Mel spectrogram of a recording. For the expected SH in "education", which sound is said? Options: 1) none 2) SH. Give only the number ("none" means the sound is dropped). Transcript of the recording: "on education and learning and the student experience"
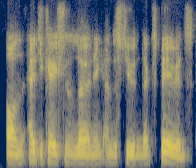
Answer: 1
